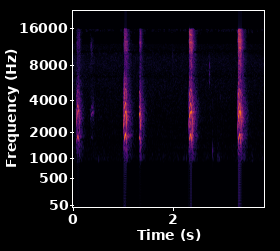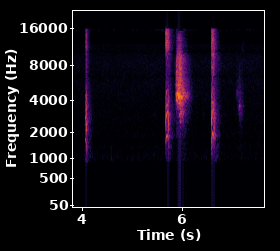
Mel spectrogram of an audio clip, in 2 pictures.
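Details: American robin parent perched on a fence in the Niagara area, Southern Ontario, Canada, holding food for its fledgling below, giving loud repetitive calls warning a person to back away: sharp clipped notes, often doubled, every second or so.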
